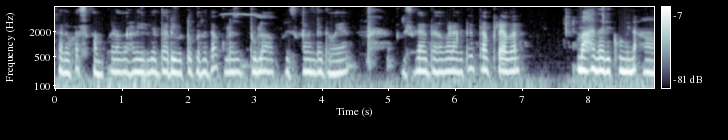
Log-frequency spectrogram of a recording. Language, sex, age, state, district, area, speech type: Santali, female, 18-30, West Bengal, Uttar Dinajpur, rural, spontaneous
